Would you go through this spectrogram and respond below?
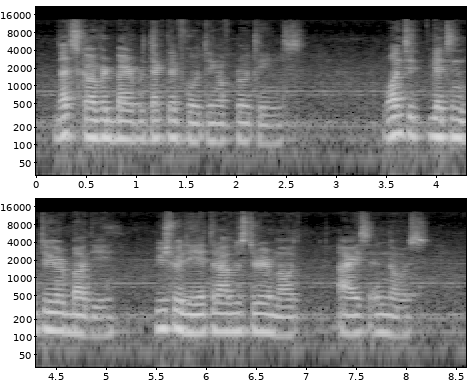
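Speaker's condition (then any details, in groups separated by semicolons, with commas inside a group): No condition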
